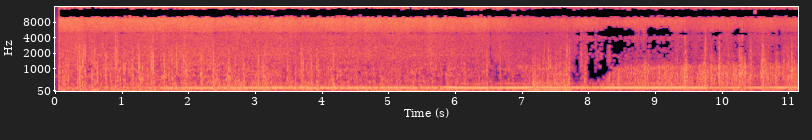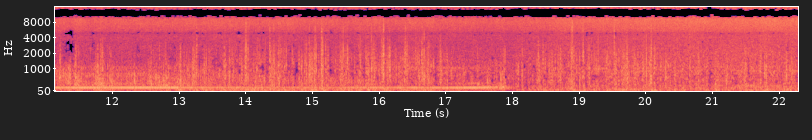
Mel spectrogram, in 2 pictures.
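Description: Correct Craft Sport Nautique ski boat's GT40 351 Windsor V8 inboard running under way, a steady loud drone that steps up slightly in pitch about six seconds in and drops away near the end as the throttle comes off. Water rush and heavy wind noise on the microphone run under it throughout.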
